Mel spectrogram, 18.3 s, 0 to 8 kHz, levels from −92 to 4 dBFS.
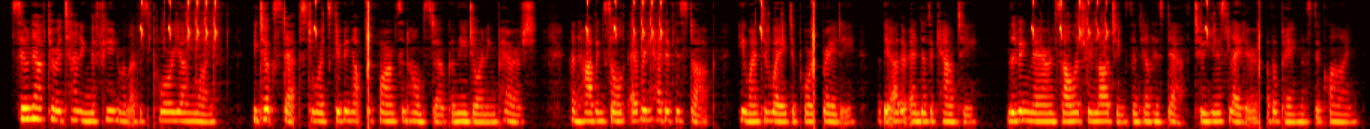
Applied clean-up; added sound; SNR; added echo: neural mask model RNNoise.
